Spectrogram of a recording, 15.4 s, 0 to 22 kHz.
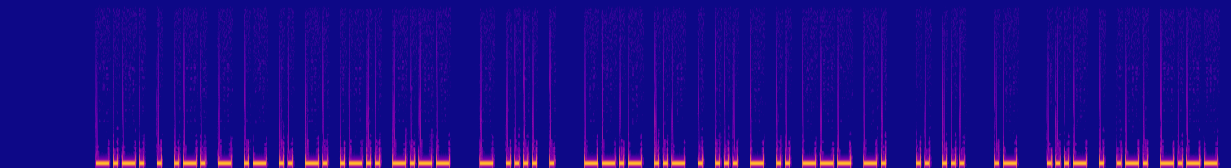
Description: Morse code, heard as a keyed tone, about 22 wpm, 700 Hz. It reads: CERTAINLY THE QUESTION IS A VERY
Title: Sentences from Top 1200 Words 22wpm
